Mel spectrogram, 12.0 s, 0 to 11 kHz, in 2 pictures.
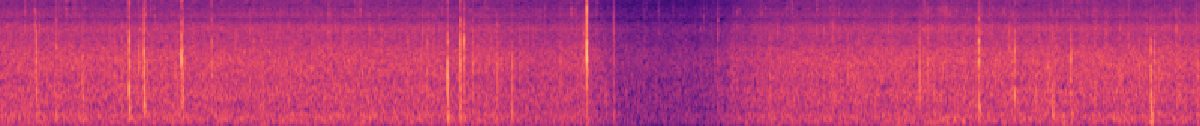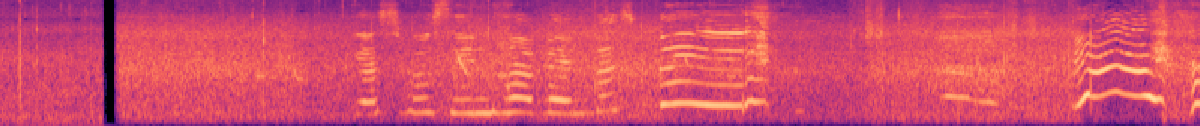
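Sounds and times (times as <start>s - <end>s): raindrops ticking on a surface: 0.0s - 6.6s
heavy rain hissing: 3.7s - 12.0s.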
